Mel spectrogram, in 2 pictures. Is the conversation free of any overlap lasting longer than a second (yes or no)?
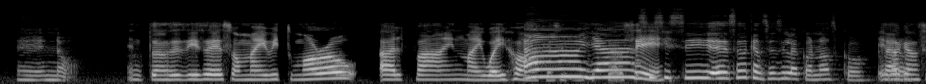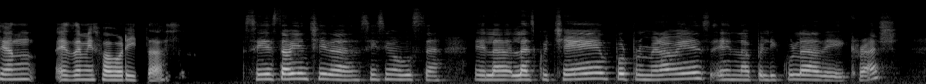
no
